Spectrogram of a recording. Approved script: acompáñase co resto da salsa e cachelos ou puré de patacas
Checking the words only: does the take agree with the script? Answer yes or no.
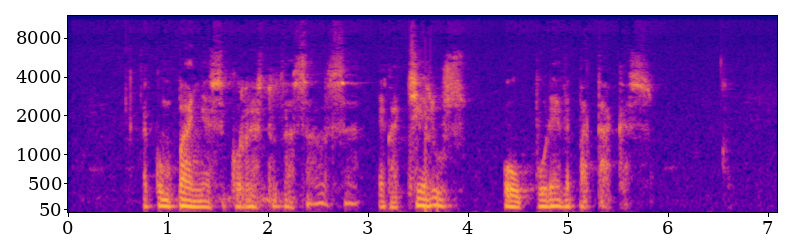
yes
